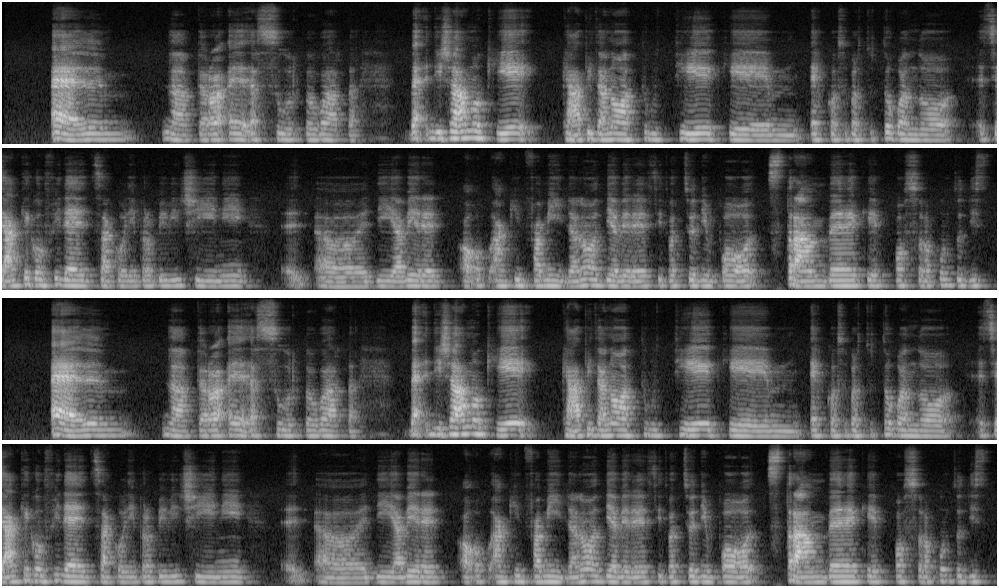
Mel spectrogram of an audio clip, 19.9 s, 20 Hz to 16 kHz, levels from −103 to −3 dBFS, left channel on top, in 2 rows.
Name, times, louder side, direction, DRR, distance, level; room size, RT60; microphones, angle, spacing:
voice 1, 0.5-1.3 1.6-3.4 4.1-5.3 5.6-9.5 9.7-12.3 12.8-17.5 17.8-19.7, equal, 75° right, 1 dB, 1.5 m, -33 dB
7.3 x 2.8 x 2.4 m, 0.28 s
head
